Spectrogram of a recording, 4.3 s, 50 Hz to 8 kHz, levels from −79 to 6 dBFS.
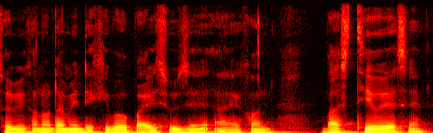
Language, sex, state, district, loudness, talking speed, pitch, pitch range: Assamese, male, Assam, Kamrup Metropolitan, -17 LUFS, 165 wpm, 105 Hz, 100-110 Hz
